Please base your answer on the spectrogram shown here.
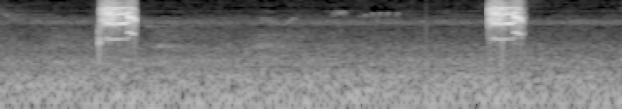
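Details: Female double-collared seedeater calling to rouse males: two loud, short, high chip notes about two seconds apart against a quiet background.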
